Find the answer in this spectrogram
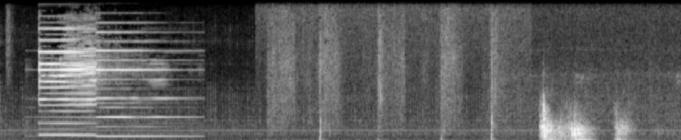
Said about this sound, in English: so I answered the door myself.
